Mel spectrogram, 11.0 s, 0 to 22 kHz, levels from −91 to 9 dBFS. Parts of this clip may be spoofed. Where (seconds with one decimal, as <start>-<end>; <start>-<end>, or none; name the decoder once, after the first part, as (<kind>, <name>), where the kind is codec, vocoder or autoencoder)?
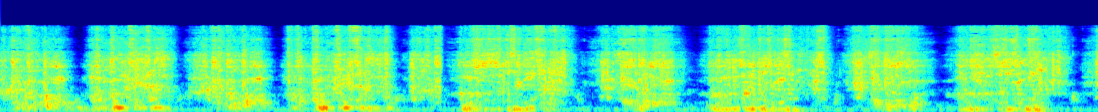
6.3-7.1 (autoencoder, DAC-VAE); 8.5-9.5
